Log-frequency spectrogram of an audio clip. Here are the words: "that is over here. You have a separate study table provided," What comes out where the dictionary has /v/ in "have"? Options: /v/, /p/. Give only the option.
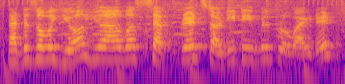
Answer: /v/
